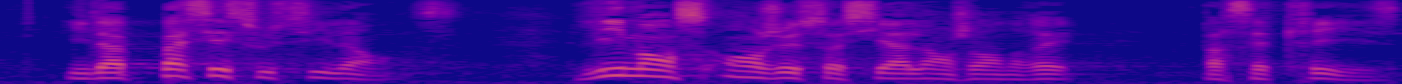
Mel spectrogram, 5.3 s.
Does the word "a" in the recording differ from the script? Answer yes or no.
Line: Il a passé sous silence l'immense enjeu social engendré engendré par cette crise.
no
